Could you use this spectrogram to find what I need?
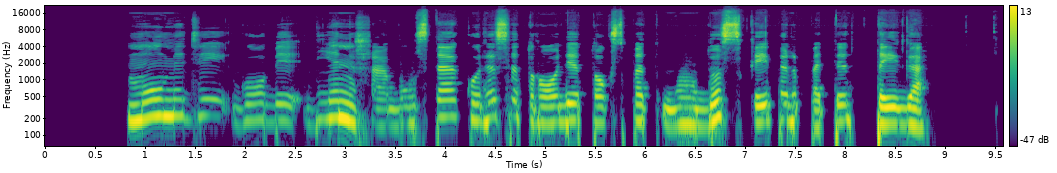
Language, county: Lithuanian, Klaipėda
